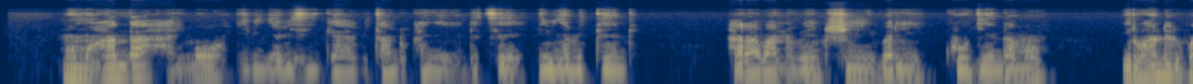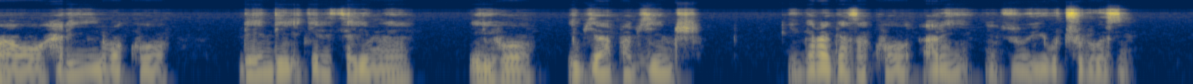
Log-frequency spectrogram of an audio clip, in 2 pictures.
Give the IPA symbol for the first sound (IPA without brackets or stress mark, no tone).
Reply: m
